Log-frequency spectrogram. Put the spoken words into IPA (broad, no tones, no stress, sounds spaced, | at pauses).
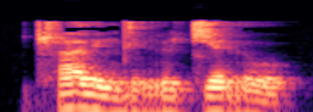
ʈ͡ʂʰ a l e n d i r ɯ t͡ɕ ɛ r o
